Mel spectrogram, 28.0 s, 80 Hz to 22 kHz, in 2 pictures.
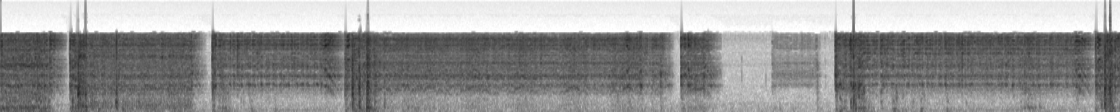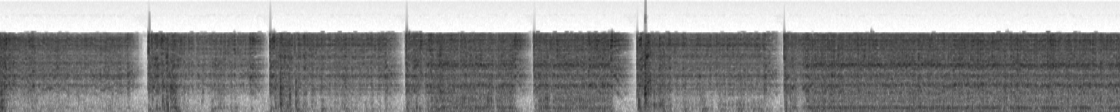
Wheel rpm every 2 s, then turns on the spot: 160, 140, 170, 160, 40, 150, 160, 150, 150, 150, 160, 170, 210, 220.
14-16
